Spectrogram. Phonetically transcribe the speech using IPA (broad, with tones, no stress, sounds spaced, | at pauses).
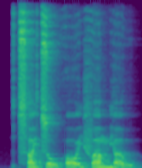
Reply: t͡sʰ ɐ˧ j t͡s o˨˩ w h ɔː˨˩ j f ɐ˥ m j ɐ˨˩ w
